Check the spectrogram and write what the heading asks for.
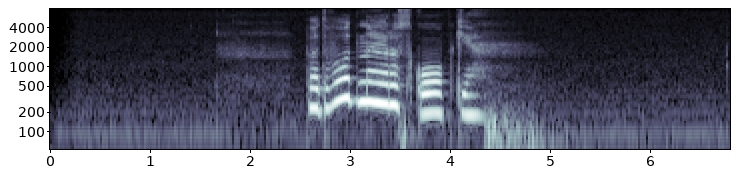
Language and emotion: Russian, sad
